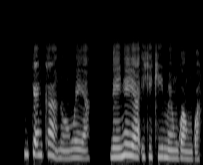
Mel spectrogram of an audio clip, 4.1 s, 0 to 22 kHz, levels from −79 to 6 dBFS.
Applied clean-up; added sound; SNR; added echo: none; none; none; none.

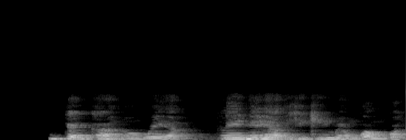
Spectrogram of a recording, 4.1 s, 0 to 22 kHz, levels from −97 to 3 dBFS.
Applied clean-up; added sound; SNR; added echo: none; Wind instrument, woodwind instrument; 15 dB; reverberation time 0.6 s.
